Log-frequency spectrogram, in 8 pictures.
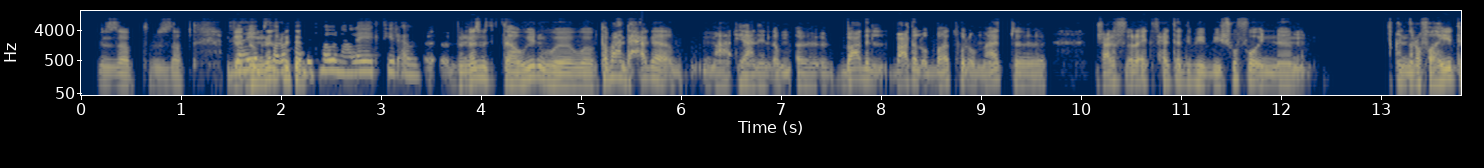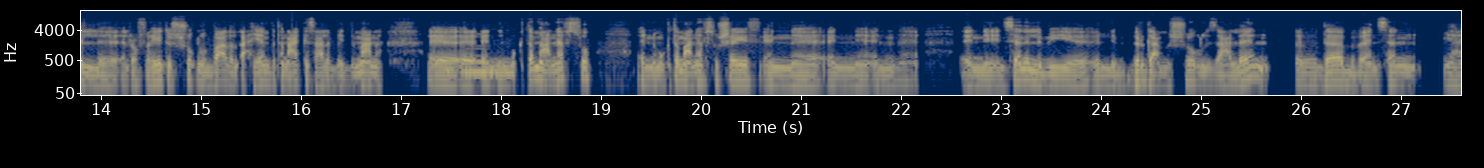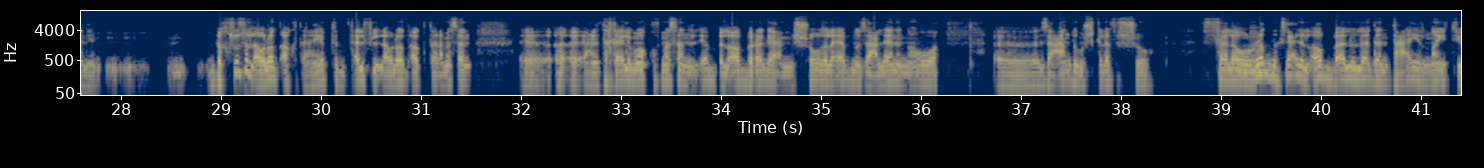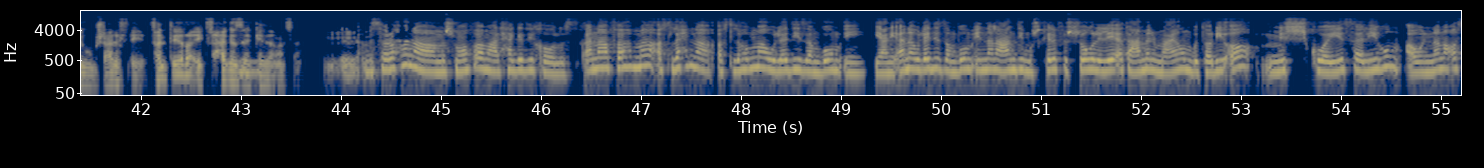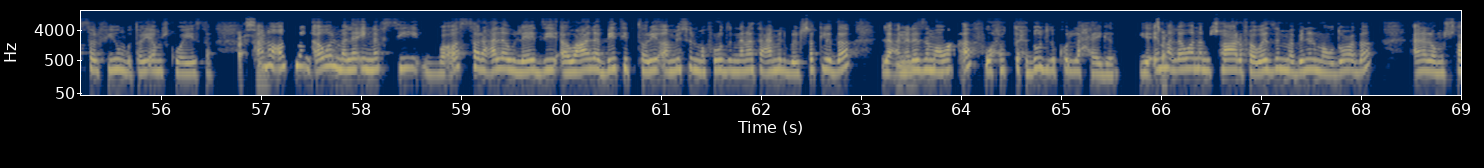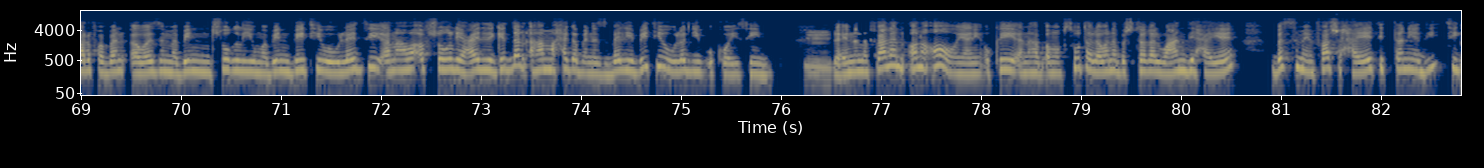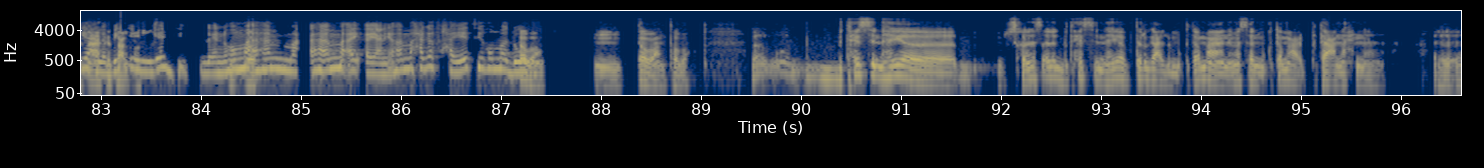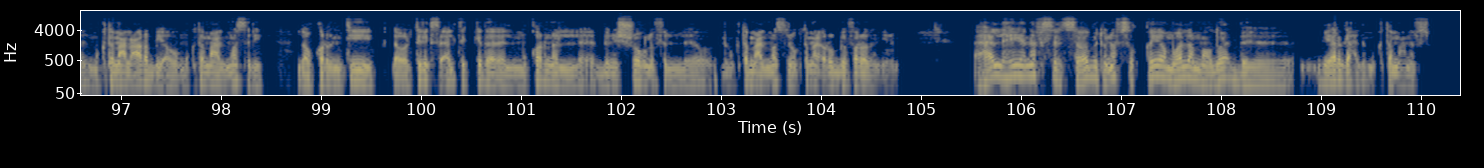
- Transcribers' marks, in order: unintelligible speech; in English: "نايتي"; other noise
- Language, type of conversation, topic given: Arabic, podcast, إزاي بتوازن بين الشغل وحياتك الشخصية؟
